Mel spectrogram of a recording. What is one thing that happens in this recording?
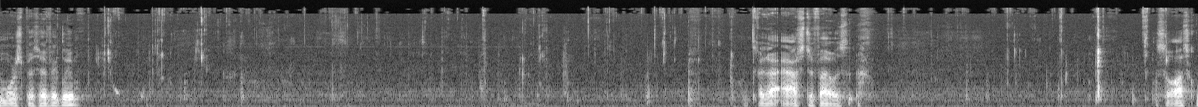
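A man bites into and chews a saucy chicken wing close to a microphone.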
